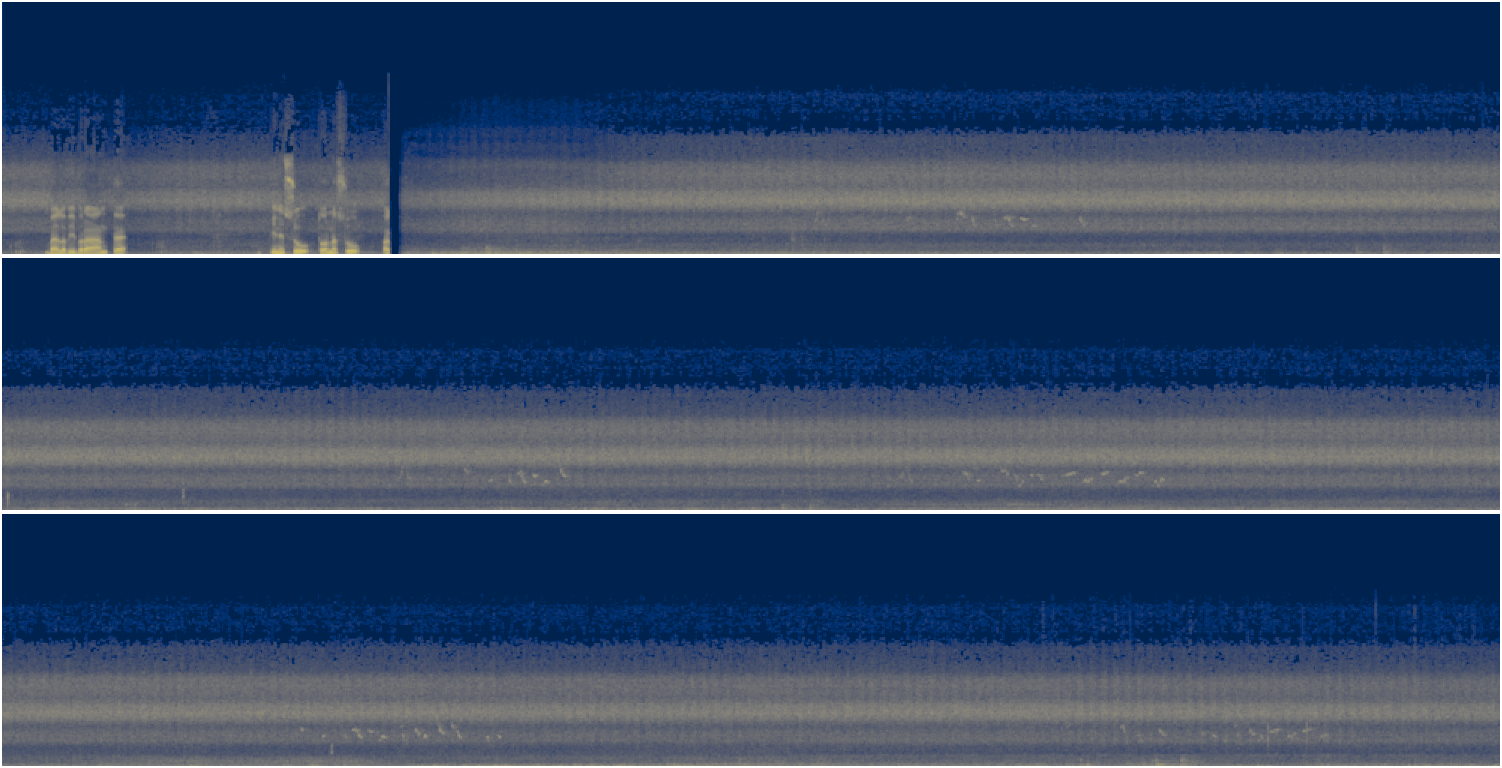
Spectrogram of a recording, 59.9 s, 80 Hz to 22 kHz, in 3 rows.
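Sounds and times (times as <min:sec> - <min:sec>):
cicadas buzzing: 0:00.0 - 0:59.9
wind rumble on microphone: 0:04.9 - 0:14.2, 0:42.5 - 0:59.9
small birds chirping: 0:11.9 - 0:14.6, 0:26.1 - 0:27.6, 0:31.8 - 0:35.6, 0:43.8 - 0:46.8, 0:54.8 - 0:57.8.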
